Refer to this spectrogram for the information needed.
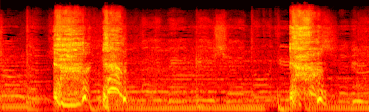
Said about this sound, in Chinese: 哎呀，快喝点水，这这咋还咳嗽上了？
